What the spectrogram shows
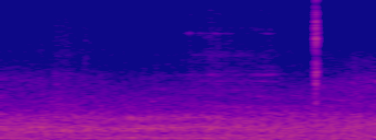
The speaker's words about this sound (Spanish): Espera, no cruces aún, ¿eh? que viene otro coche. Está esto difícil.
